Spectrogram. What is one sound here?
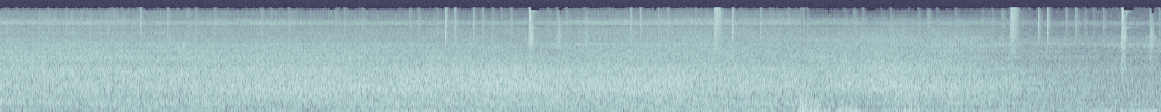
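Wind rushes steadily past while riding outdoors.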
